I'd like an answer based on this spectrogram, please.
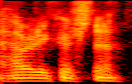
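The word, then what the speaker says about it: Hare Krishna: Christian but they found out how do I pronounce it is it Hari Krishna yeah Hari Krishna there was actually one dude that found a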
